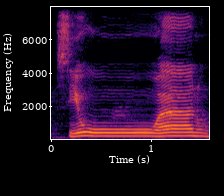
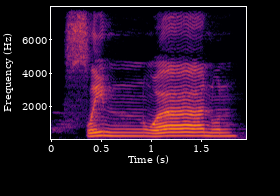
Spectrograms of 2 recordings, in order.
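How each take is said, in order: First: The n sound is merged into the w. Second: The n sound is pronounced clearly before w. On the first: The speaker calls it wrong. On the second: The speaker calls it right.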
